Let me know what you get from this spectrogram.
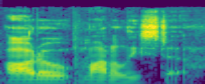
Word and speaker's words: Auto Modellista: Talk to us about Auto Modellista.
